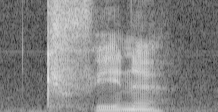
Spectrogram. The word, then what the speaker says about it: kvinde: You can say in. Sind, kind, kvinde, ven. Yeah, the D is silent.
